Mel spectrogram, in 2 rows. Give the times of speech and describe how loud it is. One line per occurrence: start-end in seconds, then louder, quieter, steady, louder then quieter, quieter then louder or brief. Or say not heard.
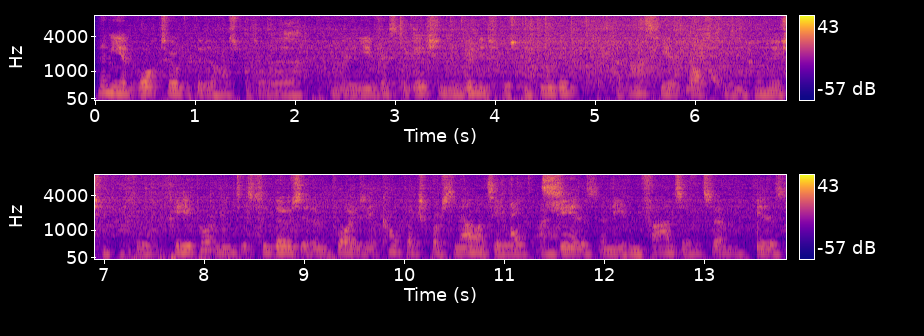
0.0-13.7 steady.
